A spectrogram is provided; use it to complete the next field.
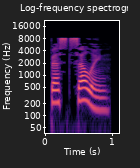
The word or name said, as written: bestselling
